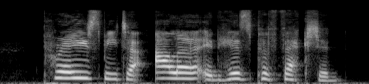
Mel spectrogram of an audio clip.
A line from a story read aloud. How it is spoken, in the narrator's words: I was greatly thrilled and called out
